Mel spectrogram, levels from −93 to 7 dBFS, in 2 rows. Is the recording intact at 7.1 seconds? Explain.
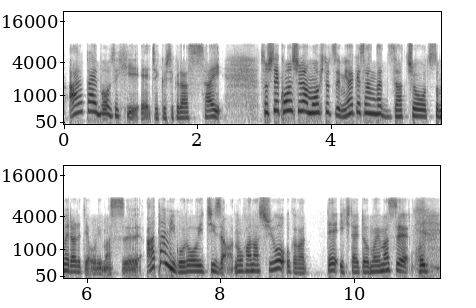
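No. Speex codec damage runs throughout, including 7.1 seconds: starved CELP excitation, consistent with about 20 kbps, makes speech hoarse and noisy, not watery or swirling like transform codecs.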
